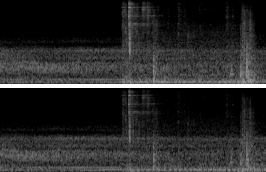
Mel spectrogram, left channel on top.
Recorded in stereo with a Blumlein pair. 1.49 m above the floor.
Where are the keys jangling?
15° left, 1.3 m.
